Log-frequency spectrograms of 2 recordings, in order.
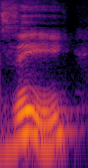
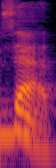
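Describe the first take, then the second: First: The letter is said the American way, zee. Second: The letter is said the British way, zed.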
